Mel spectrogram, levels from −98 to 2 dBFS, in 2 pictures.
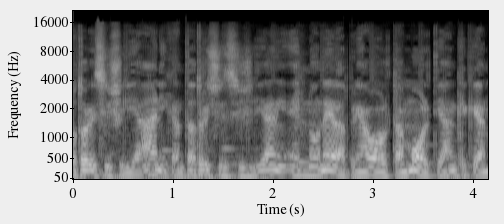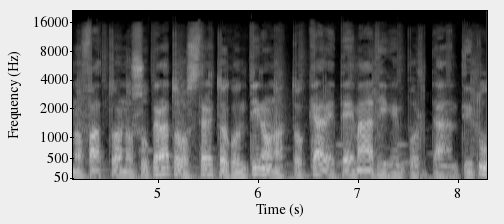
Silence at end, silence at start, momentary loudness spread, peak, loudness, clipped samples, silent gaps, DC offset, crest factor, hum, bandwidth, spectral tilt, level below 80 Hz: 0 s; 0 s; 6 LU; -10 dBFS; -29 LUFS; under 0.1%; none; under 0.1%; 18 dB; none; 17 kHz; -5 dB/octave; -52 dBFS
